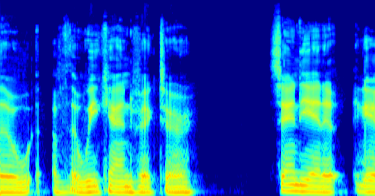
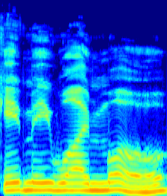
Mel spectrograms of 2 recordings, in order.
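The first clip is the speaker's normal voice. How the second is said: put-on commoner London British accent; 4 semitones higher than usual. Asking what kind of British accent he has, trying a London accent. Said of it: "like like London?".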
